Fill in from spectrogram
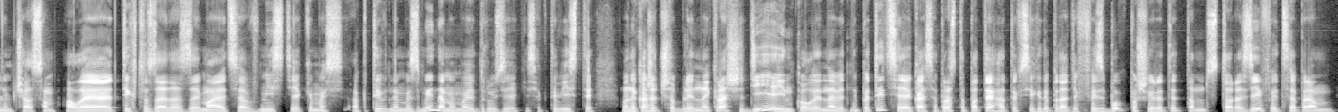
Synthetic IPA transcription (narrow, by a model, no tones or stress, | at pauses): nʲɪmt͡ʃɑsɔmɐlˠɛt̪ixt̪ɔzɑd̪ɐzɐjmɑjʊt͡sʲːɐwmʲisʲtʲijɐkɪmɪsʲɐkt̪ɪwnɪmɪzmʲinɐmɪmɔjid̪ɾuzʲijɐkʲisʲɐk̚t̪ɪʋʲist̪ɪ | ʋɔnɪkɑʒʊtʲʃt͡ʃɔblʲinnɐjkɾɑʃt͡ʃɛdʲijɛinkɔlˠɪnɑʋʲitʲnɛpet̪ɪt͡sʲijɐjɐkɑsʲɐpɾɔst̪ɔpɔt̪ɛɦɐt̪ɪw̥sʲixd̪epʊt̪ɑt̬ʲiwfɛjzbuk̚pɔʃɪɾɪt̪ɪt̪ɑmst̪ɔɾɐzʲiwit̪sɛpɾʲam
